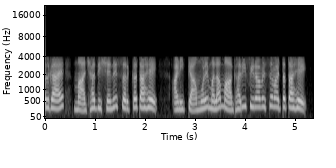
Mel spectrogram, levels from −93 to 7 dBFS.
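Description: No technical faults can be heard in the speech, which comes through G.711 telephone coding with nothing passing above 4 kHz.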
